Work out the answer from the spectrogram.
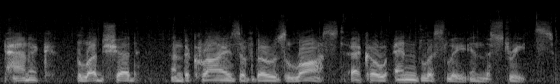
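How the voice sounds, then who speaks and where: Very deep-voiced man, solemn radio narrator. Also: takes it slowly, a bit bright, slight background noise, low-quality recording. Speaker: radio newscaster in a horror story. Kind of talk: scripted emergency radio broadcast narration.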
